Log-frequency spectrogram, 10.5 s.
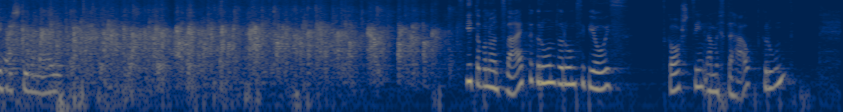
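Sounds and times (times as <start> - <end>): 
speech: 0.0 - 1.4, 5.9 - 10.5
audience applause: 0.0 - 5.8.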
